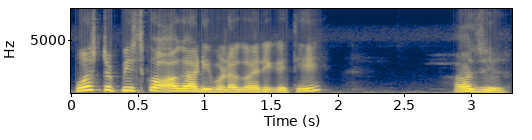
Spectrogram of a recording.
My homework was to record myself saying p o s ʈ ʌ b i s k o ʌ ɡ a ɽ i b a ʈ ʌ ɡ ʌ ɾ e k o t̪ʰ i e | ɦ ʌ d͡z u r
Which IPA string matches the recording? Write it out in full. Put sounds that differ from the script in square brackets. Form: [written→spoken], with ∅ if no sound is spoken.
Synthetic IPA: p o s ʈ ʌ [b→p] i s k o ʌ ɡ a ɽ i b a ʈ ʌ ɡ ʌ ɾ e k o t̪ʰ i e | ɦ ʌ d͡z u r

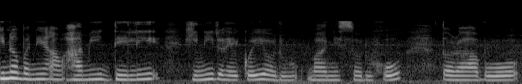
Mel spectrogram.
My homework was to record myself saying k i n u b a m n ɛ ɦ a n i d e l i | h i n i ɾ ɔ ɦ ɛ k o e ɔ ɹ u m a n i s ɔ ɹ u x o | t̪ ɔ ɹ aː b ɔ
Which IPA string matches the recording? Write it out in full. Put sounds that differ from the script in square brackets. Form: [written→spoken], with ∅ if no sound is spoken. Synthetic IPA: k i n [u→ɔ] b a [m→∅] n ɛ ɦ a [n→m] i d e l i | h i n i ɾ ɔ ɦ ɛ k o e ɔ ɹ u m a n i s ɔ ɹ u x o | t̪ ɔ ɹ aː b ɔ

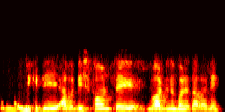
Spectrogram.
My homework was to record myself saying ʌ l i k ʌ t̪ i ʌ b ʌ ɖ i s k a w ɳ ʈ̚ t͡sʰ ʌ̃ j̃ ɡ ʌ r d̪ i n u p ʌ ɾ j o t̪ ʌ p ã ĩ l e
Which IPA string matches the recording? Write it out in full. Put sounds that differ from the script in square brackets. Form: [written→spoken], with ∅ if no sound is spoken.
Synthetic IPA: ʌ l i k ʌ t̪ i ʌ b ʌ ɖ i s k a w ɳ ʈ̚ [t͡sʰ→t͡s] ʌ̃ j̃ ɡ ʌ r d̪ i n u p ʌ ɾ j o t̪ ʌ p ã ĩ l e

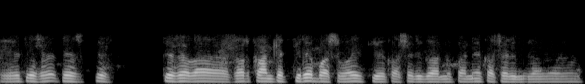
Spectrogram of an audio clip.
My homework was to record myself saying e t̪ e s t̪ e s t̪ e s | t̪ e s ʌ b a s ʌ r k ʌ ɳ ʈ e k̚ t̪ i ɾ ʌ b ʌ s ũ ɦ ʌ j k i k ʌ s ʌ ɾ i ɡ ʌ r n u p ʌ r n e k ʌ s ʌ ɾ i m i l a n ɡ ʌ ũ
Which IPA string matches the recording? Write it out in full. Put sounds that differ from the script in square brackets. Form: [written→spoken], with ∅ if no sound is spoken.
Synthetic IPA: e t̪ e s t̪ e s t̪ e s | t̪ e s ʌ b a s ʌ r k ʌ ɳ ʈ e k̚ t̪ i ɾ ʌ b ʌ s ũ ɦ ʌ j k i k ʌ s ʌ ɾ i ɡ ʌ r n u p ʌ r n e k ʌ s ʌ ɾ i m i l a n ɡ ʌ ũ

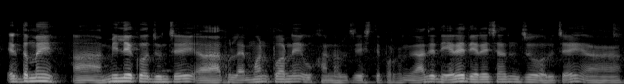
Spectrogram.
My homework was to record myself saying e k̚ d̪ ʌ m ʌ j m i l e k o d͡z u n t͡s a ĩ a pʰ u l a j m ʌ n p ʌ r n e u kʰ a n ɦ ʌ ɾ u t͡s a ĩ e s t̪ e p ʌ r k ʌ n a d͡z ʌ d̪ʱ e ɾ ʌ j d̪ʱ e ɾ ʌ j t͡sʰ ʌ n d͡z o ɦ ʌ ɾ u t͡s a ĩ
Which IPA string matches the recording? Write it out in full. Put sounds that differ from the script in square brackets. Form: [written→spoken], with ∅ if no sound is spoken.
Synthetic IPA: e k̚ d̪ ʌ m ʌ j m i l e k o d͡z u n t͡s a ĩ a pʰ u l a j m ʌ n p ʌ r n e u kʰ a n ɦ ʌ ɾ u t͡s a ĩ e s t̪ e p ʌ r k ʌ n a d͡z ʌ d̪ʱ e ɾ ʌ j d̪ʱ e ɾ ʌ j t͡sʰ ʌ n d͡z o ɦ ʌ ɾ u t͡s a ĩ

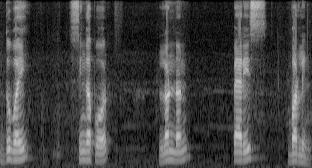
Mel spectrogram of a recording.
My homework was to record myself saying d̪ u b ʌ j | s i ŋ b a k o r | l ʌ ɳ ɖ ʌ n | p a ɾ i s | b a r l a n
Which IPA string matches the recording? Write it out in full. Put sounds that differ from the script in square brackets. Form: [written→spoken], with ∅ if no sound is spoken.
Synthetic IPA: d̪ u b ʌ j | s i ŋ [b→ɡ] a [k→p] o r | l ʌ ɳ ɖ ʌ n | p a ɾ i s | b [a→ʌ] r l [a→i] n

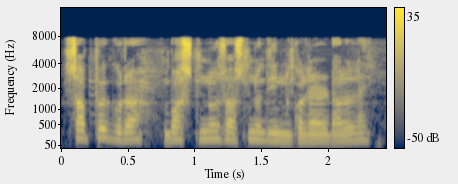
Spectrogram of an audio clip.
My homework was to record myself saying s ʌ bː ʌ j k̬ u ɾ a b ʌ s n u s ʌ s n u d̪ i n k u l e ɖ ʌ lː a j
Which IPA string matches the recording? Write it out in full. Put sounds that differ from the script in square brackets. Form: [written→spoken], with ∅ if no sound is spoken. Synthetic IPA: s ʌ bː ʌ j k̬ u ɾ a b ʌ s n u s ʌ s n u d̪ i n k [u→o] l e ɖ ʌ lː a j

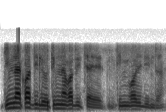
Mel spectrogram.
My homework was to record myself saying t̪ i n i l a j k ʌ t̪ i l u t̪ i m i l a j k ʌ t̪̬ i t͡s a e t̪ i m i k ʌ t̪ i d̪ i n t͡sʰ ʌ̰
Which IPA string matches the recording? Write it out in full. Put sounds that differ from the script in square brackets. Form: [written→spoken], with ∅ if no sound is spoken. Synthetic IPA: t̪ i [n→m] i l a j k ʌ t̪ i l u t̪ i m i l a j k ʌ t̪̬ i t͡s a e t̪ i m i k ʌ t̪ i d̪ i n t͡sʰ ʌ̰

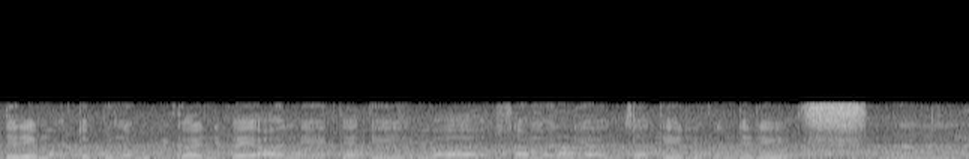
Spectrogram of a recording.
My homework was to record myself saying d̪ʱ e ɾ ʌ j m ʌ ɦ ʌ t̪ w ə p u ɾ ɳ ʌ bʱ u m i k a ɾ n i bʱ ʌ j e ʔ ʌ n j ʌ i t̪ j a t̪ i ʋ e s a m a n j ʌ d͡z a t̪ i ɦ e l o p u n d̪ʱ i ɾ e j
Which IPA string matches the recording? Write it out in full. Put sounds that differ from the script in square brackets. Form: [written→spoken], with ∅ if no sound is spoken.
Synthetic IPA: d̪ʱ e ɾ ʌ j m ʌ ɦ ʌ t̪ w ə p u ɾ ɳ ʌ bʱ u m i k a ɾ n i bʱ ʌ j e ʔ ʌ n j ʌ i t̪ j a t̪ i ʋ [e→a] s a m a n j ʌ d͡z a t̪ i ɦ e l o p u n d̪ʱ [i→e] ɾ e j

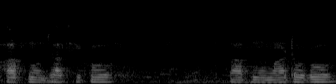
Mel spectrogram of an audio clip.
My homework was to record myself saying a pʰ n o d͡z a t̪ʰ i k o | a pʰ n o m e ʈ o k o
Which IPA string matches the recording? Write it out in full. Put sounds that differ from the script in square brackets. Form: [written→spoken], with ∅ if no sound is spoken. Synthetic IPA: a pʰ n o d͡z a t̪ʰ i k o | a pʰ n o m [e→a] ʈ o k o

